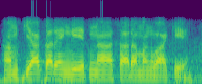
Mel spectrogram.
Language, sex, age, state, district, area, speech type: Urdu, male, 18-30, Bihar, Supaul, rural, conversation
